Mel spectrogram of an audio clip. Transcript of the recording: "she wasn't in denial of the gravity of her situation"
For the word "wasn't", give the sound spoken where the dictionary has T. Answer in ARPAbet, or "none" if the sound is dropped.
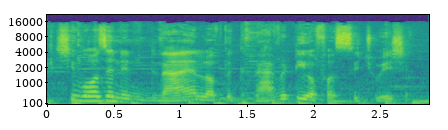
none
